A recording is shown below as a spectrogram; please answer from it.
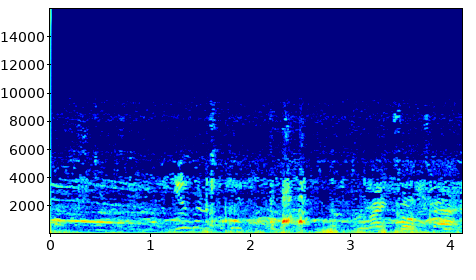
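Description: Scattered shouts and calls of players and sideline spectators at a youth football match, too distant to make out, over a steady low rumble of wind on the microphone. A faint tone, slowly falling in pitch, fades out about a second in.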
